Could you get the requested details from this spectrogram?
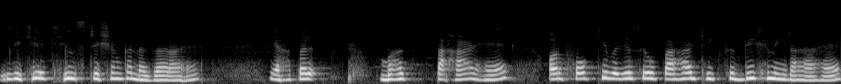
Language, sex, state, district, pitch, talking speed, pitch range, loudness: Hindi, female, Punjab, Pathankot, 250 Hz, 185 wpm, 225-265 Hz, -13 LUFS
